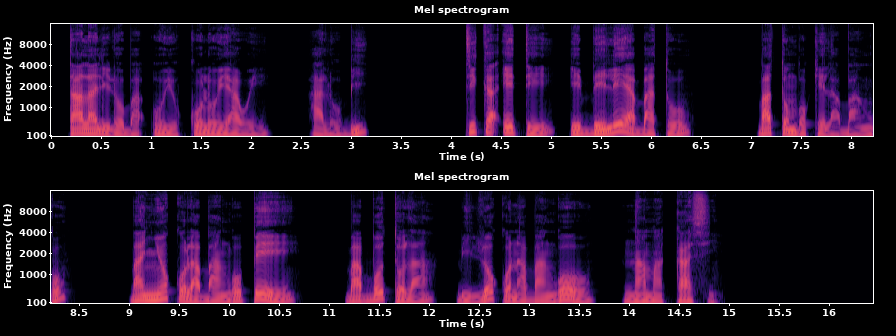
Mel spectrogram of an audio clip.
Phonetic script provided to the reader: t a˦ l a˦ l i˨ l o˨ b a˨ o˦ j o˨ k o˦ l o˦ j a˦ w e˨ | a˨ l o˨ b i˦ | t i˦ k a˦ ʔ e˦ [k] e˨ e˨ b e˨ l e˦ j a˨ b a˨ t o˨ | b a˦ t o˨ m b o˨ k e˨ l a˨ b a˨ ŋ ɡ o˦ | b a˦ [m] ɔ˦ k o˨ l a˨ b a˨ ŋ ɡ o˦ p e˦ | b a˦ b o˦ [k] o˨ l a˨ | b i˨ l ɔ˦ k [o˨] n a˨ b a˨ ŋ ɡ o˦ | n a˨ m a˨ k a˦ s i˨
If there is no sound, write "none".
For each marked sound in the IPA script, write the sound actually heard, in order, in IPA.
t, ɲ, t, ɔ˨

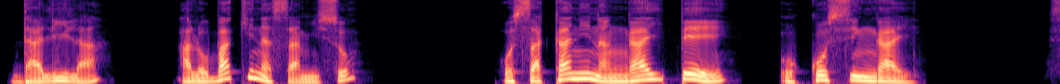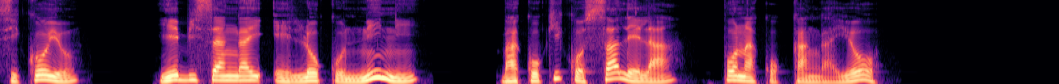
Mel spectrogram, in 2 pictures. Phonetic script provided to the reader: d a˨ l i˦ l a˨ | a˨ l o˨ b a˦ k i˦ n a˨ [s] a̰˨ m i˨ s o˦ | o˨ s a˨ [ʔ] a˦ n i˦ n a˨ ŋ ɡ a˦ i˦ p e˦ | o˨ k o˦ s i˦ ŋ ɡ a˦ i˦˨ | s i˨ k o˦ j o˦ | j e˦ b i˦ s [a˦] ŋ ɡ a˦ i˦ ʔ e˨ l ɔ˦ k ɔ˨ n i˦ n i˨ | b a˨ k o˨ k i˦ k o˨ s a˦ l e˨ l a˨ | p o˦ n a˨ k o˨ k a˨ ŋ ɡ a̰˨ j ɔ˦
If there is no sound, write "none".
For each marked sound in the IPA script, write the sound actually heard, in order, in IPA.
s, k, a˦

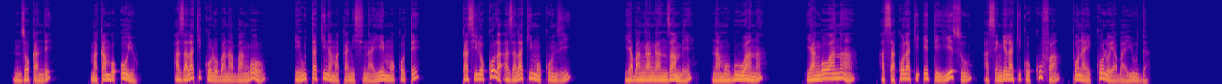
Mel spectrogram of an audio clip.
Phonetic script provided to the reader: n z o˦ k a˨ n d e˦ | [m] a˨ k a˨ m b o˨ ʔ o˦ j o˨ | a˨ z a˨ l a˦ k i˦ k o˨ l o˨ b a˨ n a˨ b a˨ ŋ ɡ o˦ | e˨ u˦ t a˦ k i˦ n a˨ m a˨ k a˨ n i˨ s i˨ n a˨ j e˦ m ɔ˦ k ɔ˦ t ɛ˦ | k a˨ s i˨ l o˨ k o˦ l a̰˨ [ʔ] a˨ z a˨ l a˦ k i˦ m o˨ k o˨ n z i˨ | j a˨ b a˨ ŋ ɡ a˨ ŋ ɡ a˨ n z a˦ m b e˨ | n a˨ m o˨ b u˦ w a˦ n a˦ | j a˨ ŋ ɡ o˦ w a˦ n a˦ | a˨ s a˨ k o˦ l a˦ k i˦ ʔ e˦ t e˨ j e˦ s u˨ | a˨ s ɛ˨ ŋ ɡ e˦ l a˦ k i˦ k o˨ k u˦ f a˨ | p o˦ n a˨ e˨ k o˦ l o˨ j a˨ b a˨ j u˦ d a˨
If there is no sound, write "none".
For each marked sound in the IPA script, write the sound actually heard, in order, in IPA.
m, ʔ

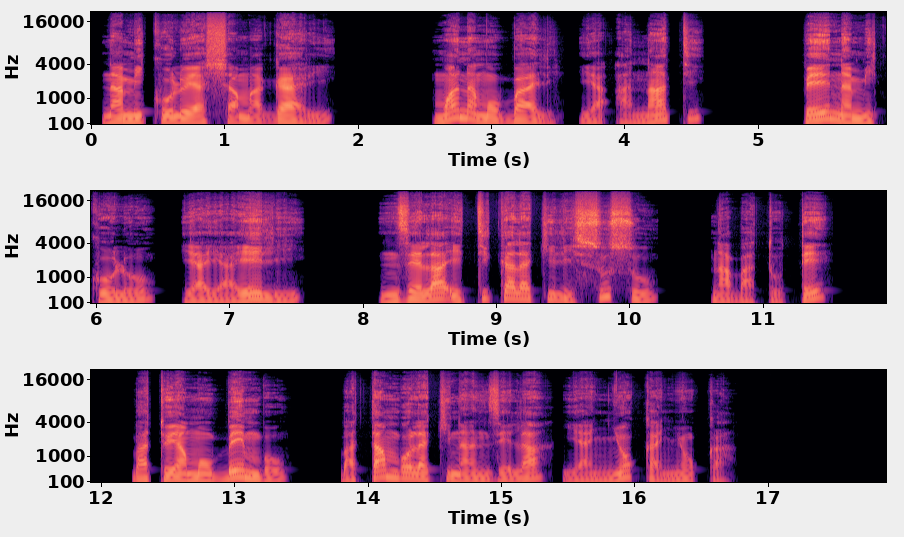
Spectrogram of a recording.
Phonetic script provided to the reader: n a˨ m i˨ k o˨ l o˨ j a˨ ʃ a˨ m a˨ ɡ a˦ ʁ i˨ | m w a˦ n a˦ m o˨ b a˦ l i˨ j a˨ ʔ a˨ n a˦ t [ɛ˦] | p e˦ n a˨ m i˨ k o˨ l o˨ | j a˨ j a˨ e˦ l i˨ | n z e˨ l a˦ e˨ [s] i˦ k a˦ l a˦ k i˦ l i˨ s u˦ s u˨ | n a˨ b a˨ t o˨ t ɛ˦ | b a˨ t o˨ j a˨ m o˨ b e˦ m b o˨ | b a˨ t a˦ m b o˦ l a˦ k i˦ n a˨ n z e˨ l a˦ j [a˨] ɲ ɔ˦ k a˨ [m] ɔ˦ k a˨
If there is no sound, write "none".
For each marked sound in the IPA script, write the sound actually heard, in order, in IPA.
i˦, t, a˨, ɲ

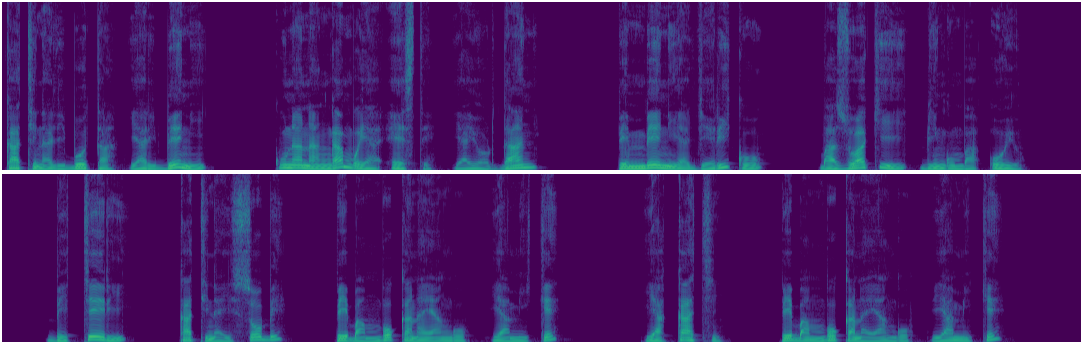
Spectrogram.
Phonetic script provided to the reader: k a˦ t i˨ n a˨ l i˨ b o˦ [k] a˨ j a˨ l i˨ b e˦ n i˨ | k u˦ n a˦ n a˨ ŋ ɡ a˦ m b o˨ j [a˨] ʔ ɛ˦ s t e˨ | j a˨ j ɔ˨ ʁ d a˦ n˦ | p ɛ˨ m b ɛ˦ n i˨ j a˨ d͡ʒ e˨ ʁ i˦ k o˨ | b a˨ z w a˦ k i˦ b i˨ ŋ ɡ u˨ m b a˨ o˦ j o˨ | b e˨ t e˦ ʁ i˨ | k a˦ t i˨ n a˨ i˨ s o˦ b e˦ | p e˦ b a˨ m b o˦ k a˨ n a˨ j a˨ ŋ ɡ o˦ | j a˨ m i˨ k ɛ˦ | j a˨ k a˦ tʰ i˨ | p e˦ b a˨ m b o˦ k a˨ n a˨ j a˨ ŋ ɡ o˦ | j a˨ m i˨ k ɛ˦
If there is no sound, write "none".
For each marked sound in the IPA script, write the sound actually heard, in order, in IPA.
t, a˨

